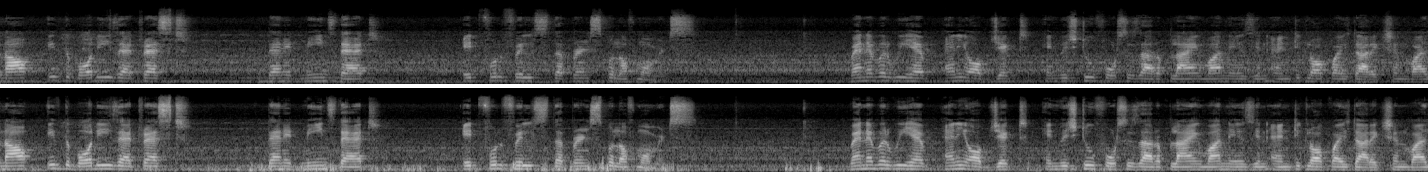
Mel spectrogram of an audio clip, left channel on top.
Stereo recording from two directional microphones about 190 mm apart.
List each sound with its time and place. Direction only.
0.0 s a man's voice: 55° right (ahead or behind)
8.4 s a man's voice: 55° right (ahead or behind)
